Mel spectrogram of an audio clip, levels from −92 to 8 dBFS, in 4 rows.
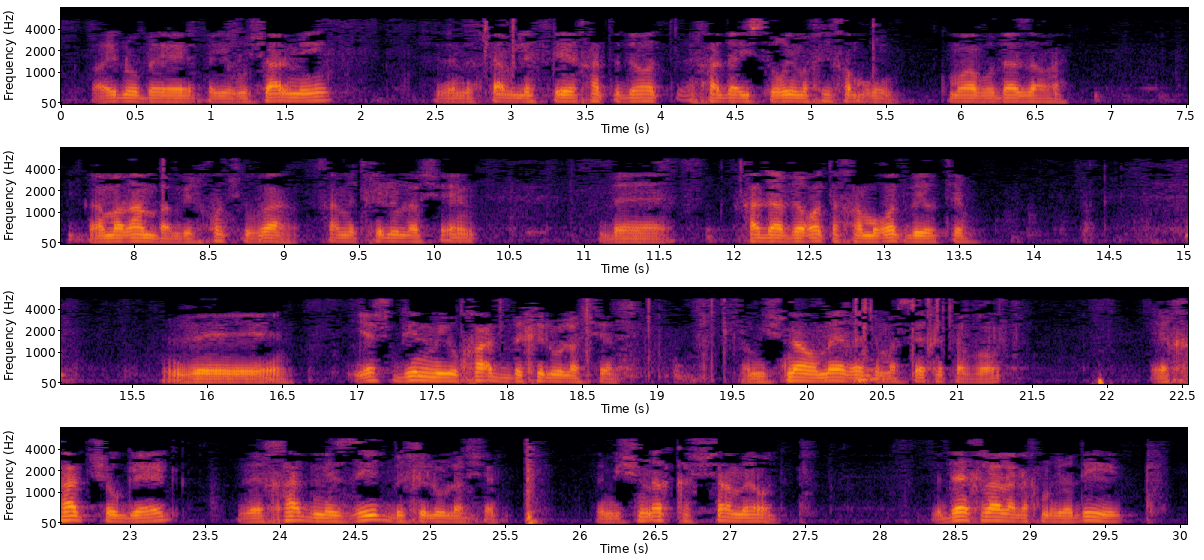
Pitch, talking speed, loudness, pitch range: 100 Hz, 100 wpm, -24 LUFS, 95-110 Hz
